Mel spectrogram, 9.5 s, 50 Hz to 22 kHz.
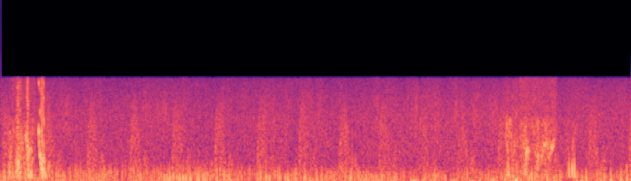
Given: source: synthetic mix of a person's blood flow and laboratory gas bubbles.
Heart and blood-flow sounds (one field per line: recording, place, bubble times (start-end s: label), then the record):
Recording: Doppler ultrasound of blood flow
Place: subclavian vein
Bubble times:
0.11-0.52 s: bubbles
0.55-0.76 s: bubbles
7.56-8.35 s: bubbles
8.49-8.65 s: bubbles
From the record:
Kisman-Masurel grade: 223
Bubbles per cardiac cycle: several, 3 to 8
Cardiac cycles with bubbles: 10 to 50%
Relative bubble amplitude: loud (0.450 to 0.775)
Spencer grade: 2 (many but less than half of the cardiac periods contain bubble signals, singularly or in groups)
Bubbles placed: anywhere in the cardiac cycle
